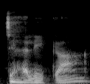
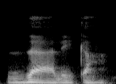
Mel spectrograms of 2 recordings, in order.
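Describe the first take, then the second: First: The word begins with a j sound. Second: The word begins with a light dh sound. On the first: The speaker calls it wrong. "tidak boleh dibaca jalika" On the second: The speaker calls it right. "bacanya harus zalika"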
